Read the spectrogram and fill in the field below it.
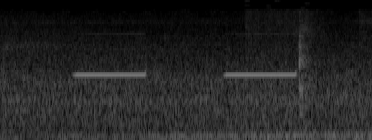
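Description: A truck pulling a trailer reverses, its backup alarm repeating steady high beeps over a low engine rumble, faint and distant.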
